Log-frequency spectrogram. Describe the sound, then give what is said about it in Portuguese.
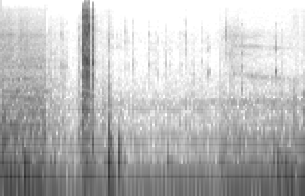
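A car rumbles along steadily on a narrow road overgrown with young eucalyptus before the village of Turgal as a sharp, brief scraping crack bursts out beneath it when a branch lying on the ground gets caught under the car, followed by a few dull knocks and thumps before the engine drone carries on. “Um deles enfia-se debaixo do carro.”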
